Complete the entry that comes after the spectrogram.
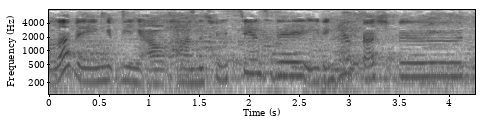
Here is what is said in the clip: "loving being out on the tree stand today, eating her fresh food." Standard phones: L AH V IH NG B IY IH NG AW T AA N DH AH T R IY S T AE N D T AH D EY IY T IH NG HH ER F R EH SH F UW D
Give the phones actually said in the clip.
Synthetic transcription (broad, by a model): L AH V IH NG B IY IH NG AW T N DH AH T R IY S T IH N T AH D EY IY T IH NG HH ER F R EH SH F UW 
